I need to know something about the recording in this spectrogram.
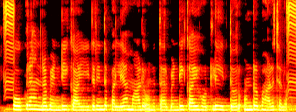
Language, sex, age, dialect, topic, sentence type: Kannada, female, 18-24, Northeastern, agriculture, statement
